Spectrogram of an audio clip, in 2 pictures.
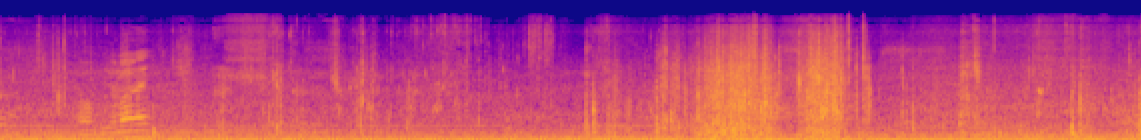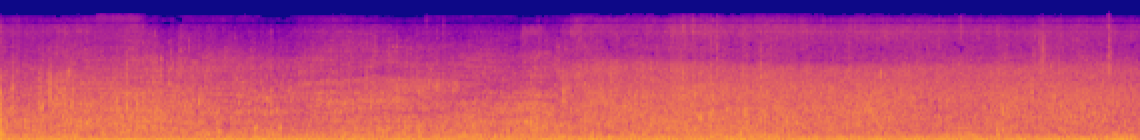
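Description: A fishing boat heads out to sea, its steady engine drone mixed with wind and water noise throughout, while people talk over it.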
